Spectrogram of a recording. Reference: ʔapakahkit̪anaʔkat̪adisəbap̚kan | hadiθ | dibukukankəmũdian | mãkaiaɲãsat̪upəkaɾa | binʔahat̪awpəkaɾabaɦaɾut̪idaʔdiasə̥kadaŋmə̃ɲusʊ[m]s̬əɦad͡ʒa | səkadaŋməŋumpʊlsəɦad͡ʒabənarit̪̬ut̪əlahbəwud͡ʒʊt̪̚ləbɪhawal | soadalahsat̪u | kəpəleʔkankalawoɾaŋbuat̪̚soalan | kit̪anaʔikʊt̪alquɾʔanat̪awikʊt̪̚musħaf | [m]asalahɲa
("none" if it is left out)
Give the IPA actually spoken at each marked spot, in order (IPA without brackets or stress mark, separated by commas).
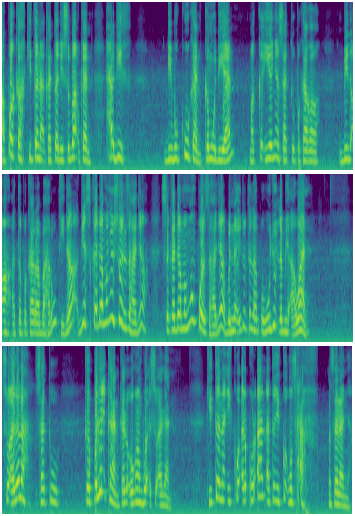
n, m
